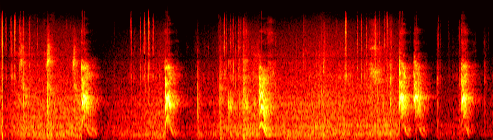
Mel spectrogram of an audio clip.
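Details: A Chihuahua indoors gives six sharp, high-pitched yapping barks, spaced one to two seconds apart, while barking at and chasing another Chihuahua for no clear reason; a green-cheeked parakeet joins in.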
